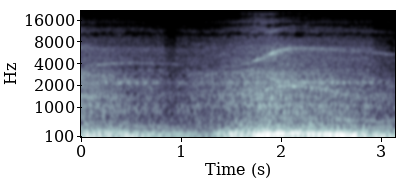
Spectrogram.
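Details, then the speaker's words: Ford 6.0 diesel with KC 11-blade turbine wheel turbo: deep diesel rumble with thin, quiet whistle climbing as engine picks up; quieter than 9- and 10-blade, slightly louder than 13-blade, healthy turbo whistle. "And then you got the 11-blade. It's kind of quiet. It still whistles a little. It's there. It's just not there. It's not loud."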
